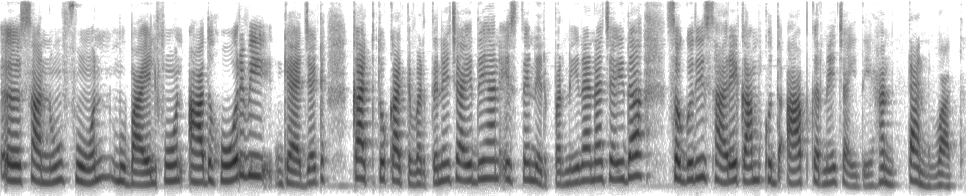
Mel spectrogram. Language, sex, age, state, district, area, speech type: Punjabi, female, 18-30, Punjab, Faridkot, urban, spontaneous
